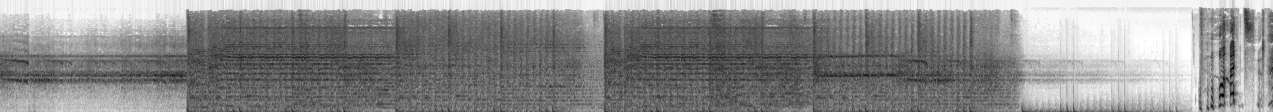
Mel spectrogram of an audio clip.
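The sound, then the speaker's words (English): A loud, aggressive film score for the Winter Soldier in the film Winter Soldier: a harsh, sustained screeching cry like an eagle's shriek rises over heavy, pounding percussion and dense, grinding layers before dropping away near the end. “And what you can also hear is he makes some interesting choices in that he has what sounds like kind of just an eagle coming down and going, ah!”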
